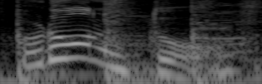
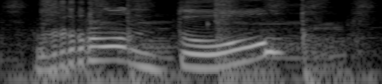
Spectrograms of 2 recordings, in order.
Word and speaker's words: runtu: En caso una palabra inicie con la R, su pronunciación siempre va a ser suavecita. ¿A qué me refiero? Por ejemplo, runtu. En lugar de decir runtu con intensidad, lo decimos suavemente.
